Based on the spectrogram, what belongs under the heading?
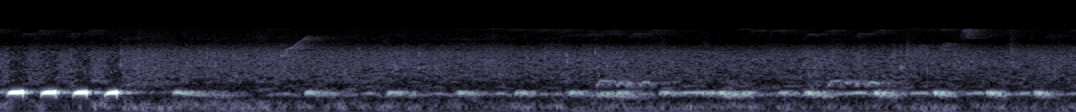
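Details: During a cage-trap hunt for white-eared brown dove (alimokon), four loud, low coos open, followed by a long, softer string of wavering hoots, with faint higher chirps from other birds.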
